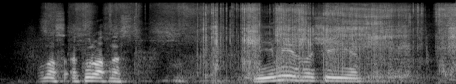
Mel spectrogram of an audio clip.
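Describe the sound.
Raspy tearing of sticky tape in short ripping bursts as it is pulled and pressed onto an apartment window in Kyiv, Ukraine, with a voice talking over much of it.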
